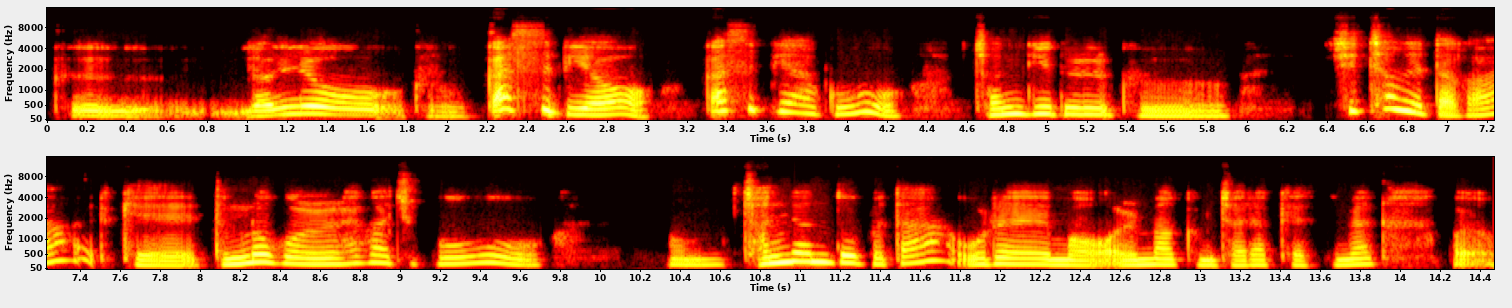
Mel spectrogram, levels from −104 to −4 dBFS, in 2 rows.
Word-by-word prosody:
그 160 -2 -4 0.4
연료 200 +1 +4
그 150 -3 -12
가스비요. 210 - +3 0.3
가스비하고 265 - -2 0.3
전기를 215 0 +2
그 160 - -4 0.5
시청에다가 305 - +2
이렇게 155 -3 -5
등록을 195 -1 +2
해 215 - -6
가지고 200 -4 -4 0.6
음 170 -1 -5
전년도보다 235 - +4
올해 185 -5 0
뭐 165 -2 +2
얼만큼 165 -1 -1
절약했으면 160 +2 -5 0.4
뭐 - - -6
195 Hz, 205 characters per minute, -24 LUFS, 170-235 Hz, 0.6 s, 연료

